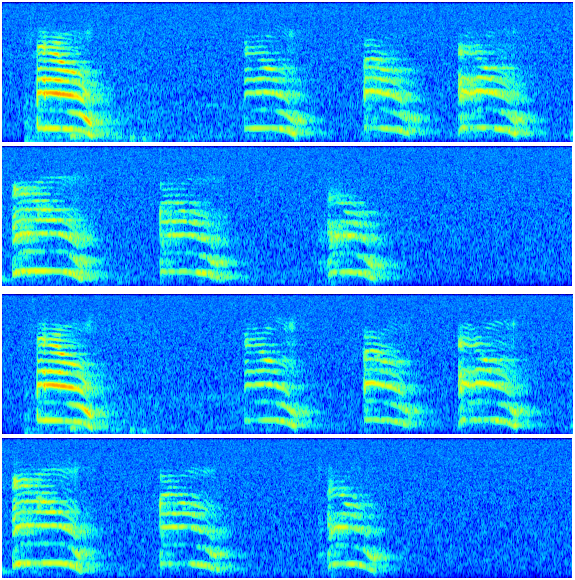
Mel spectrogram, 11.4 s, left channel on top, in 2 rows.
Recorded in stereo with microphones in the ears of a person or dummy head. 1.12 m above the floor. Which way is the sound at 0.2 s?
Centre (ahead or behind).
